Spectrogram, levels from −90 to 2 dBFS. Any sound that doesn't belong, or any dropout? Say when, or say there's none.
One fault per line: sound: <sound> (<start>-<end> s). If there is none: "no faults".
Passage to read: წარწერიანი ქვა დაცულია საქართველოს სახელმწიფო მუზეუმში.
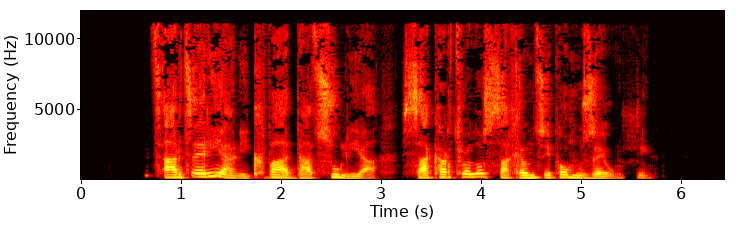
no faults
